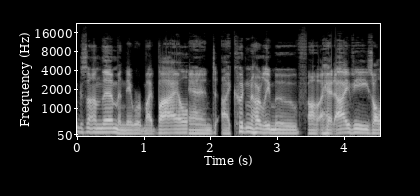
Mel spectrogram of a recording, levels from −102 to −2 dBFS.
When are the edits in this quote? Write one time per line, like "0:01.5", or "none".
0:01.7
0:03.4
